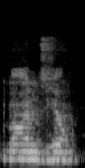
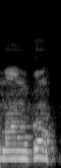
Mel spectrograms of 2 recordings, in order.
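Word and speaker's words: mangeons: तो नू मॉन्जो, अभी साउंड ठीक है, जी प्लस ई जो. जी, right, right. Otherwise earlier it वाज नू मोंगो, हाँ, जो कि हमें नहीं लग रहा है कि ऐसा होना चाहिए था. ठीक इट्स है. Not desired. सो नू मॉन्जो.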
